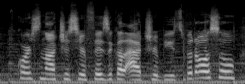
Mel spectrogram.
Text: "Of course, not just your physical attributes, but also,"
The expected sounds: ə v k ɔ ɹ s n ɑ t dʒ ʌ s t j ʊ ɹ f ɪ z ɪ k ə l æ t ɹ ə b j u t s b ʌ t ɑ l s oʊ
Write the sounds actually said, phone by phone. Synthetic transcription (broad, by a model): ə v k ɔ ɹ s n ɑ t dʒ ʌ s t j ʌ ɹ f ɪ z ɪ k ə l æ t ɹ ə b j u t s b ʌ t ɑ l s oʊ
